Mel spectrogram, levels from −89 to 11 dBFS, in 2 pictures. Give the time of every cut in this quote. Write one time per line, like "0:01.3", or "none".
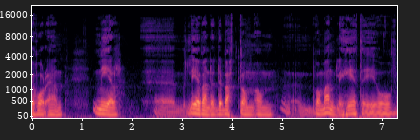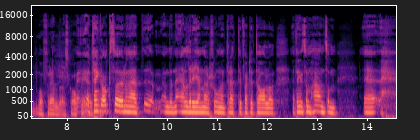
none

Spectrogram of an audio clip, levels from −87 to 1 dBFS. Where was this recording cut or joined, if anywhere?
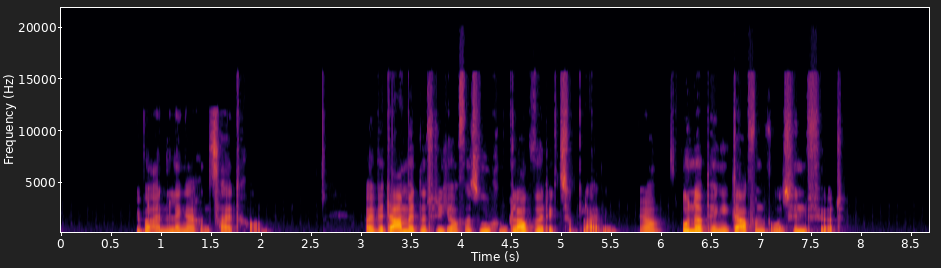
0:06.1

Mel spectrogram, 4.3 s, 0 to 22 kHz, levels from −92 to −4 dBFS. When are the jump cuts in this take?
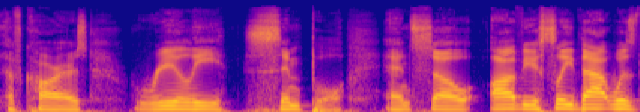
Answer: none

